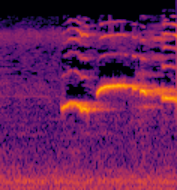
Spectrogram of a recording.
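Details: Orange-headed thrush song for stirring a male to sing: one short whistled note, then a longer clear whistle that rises slightly and slowly falls, over low hum.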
